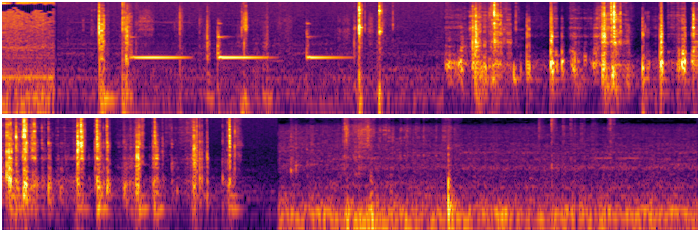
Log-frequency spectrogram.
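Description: Three short electronic beeps. Then several seconds of clattering and clicking as objects are handled in a car's centre-console storage tray, followed by a low steady hum with a few faint clicks.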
